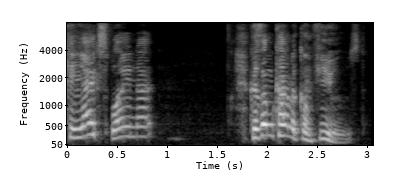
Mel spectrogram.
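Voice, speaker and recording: A man's voice: very high voice, very animated, moderate pace, warm tone. A man hosting a podcast, ranting in a profane, mocking and confrontational way. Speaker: podcast host. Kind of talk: live political rant.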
